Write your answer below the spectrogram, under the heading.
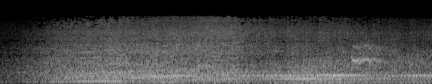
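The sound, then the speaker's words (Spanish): A car pulls away from a police station, its engine noise swelling over the first second into a sustained, loud motor roar that holds and eases slightly at the end. “Malakian sube la ventanilla y el conductor arranca alejándose de la comisaría bajo la tinta mirada de Sonier.”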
